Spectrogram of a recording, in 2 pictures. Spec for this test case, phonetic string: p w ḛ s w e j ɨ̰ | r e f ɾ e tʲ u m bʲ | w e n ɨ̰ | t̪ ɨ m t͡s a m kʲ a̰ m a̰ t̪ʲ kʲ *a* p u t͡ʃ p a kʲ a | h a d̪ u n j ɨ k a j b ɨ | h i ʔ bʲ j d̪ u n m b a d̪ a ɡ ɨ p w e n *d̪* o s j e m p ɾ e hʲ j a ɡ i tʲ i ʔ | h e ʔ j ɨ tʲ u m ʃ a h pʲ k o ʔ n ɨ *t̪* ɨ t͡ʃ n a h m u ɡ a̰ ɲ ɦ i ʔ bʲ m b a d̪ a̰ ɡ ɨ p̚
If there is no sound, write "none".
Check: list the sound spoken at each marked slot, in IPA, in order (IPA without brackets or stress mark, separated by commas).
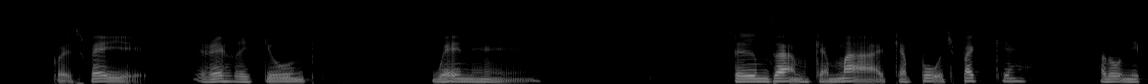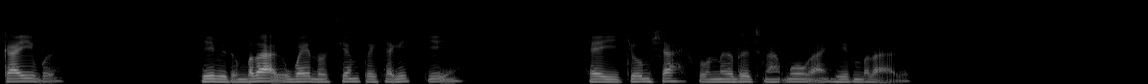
a, d̪, d̪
